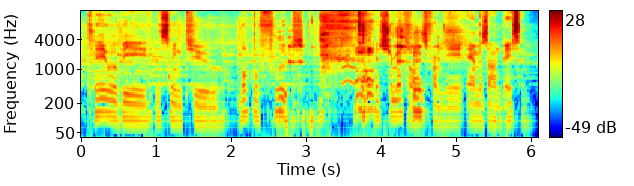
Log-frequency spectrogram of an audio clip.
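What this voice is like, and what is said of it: Calm public-radio announcer voice. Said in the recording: “You usually have a good NPR voice, actually.”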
